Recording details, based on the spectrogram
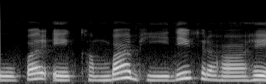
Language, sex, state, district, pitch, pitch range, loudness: Hindi, female, Himachal Pradesh, Shimla, 200 Hz, 190-250 Hz, -17 LUFS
